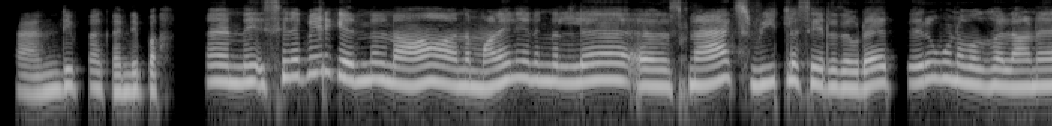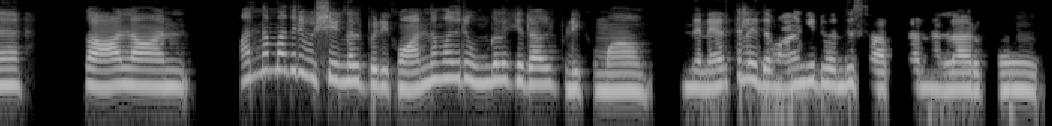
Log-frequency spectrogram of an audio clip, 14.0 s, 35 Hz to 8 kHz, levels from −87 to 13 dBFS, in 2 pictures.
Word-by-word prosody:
கண்டிப்பா, 175 +6 -3
கண்டிப்பா. 165 +1 -1 0.4
அ - - -1 0.2
நெ 235 - +3 0.2
சில 290 +1 -1
பேருக்கு 345 -4 0
என்னன்னா, 245 -4 +2 0.3
அந்த 200 -1 +1
மழை 210 +5 +3
நேரங்கள்ல 245 -4 +1 0.4
அ - - +4 0.2
ஸ்நாக்ஸ் 220 +5 +1
வீட்ல 240 +3 0
செய்றத 195 -3 +1
விட, 190 +2 +2 0.2
தெரு 235 +4 -1
உணவுகளான 200 -4 +1 0.7
காளான் 200 0 +3 0.5
அந்த 345 +8 -3
மாதிரி 385 -2 +1
விஷயங்கள் 240 -4 0
பிடிக்கும். 185 -3 +1
அந்த 230 +6 +1
மாதிரி 275 -1 0
உங்களுக்கு 245 +1 0
எதாவது 215 -1 +1
பிடிக்குமா? 170 -2 -1 0.4
இந்த 190 0 0
நேரத்தில 255 +7 +1
இத 200 - +2
வாங்கிட்டு 220 +2 +1
வந்து 210 +2 +1
சாப்பிட்டா 185 +1 -3
நல்லாயிருக்கும். 175 0 +1
210 Hz, 145 wpm, -22 LUFS, 190-245 Hz, 0.7 s, அ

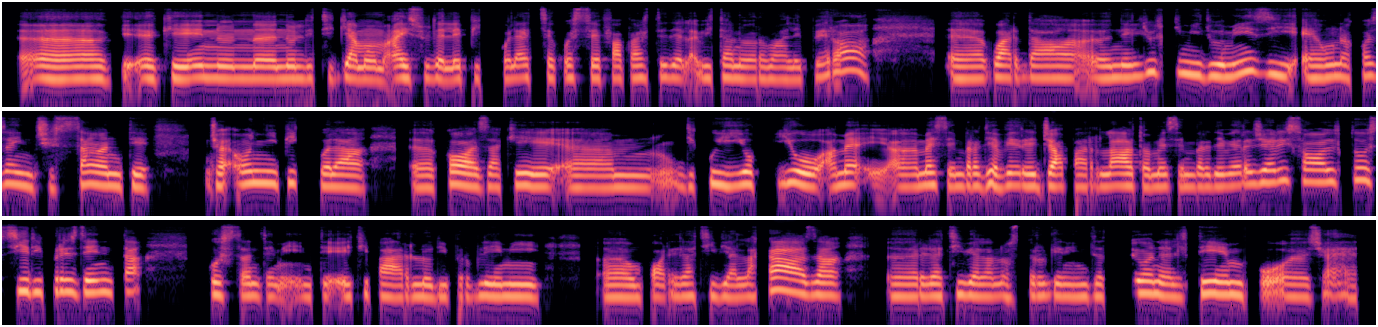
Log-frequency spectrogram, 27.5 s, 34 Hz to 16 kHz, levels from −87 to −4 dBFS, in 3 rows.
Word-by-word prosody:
uhm, 185 -1 +3
che 190 -1 0
che 190 +1 +3
non 185 -1 0
non 185 0 +3
litighiamo 180 -1 0
mai 185 +3 +3
su 190 +1 -7
delle 180 -1 +1
piccolezze, 190 +2 -5
queste 190 +1 -3
fa 185 0 -2
parte 195 +1 -4
della 190 -2 -2
vita 195 +1 -3
normale 180 -2 -3
però, 260 +10 -1 0.5
ehm, 185 -1 -1
guarda, 190 -1 0
uhm, 185 0 0
negli 200 +3 0
ultimi 255 -2 -1
2 210 0 +3
mesi 240 0 0
è 190 - -1
una 200 +1 0
cosa 220 +2 -3
incessante; 205 0 0 0.4
cioè, 205 -2 +2
ogni 235 0 +2
piccola, 200 -5 0 0.3
uhm, 185 0 -1
cosa 205 -4 +4
che, 195 -1 +2
ehm 185 +3 -3
di 195 0 -8
cui 220 -4 0
io 225 +1 +4 0.2
io 230 -5 +5
a 190 - 0
me 220 +1 +2
e - - -5
a 195 0 0
me 220 +2 +3
sembra 205 -1 -1
di 210 - +1
avere 200 0 +2
già 200 0 +5
parlato, 195 +1 +1
a - - +1
me 195 0 0
sembra 195 0 -2
di 200 - 0
avere 205 +2 0
già 250 +1 +2
risolto, 260 +1 0
si 255 0 0
ripresenta 240 0 +1 0.4
costantemente 190 -3 -3
e - - -1
ti 215 - -9
parlo 185 -1 0
di 180 +1 -5
problemi, 185 0 +1 0.4
uhm, 180 0 0
un 175 - -1
po' - - -3
relativi 190 0 -4
alla 180 +2 -2
casa, 225 -7 +6 0.3
uhm, 185 0 -1
relativi 195 +2 -1
alla 185 -1 0
nostra 190 +1 -5
organizzazione, 195 +3 0
al 180 -2 -3
tempo, 210 -2 +3
uhm, 185 -1 -2
cioè 175 +1 -6
195 Hz, 170 wpm, -23 LUFS, 185-215 Hz, 0.5 s, casa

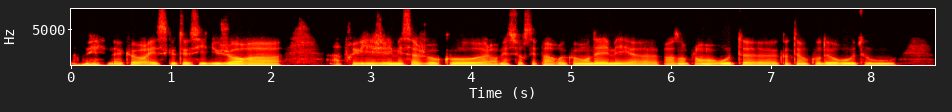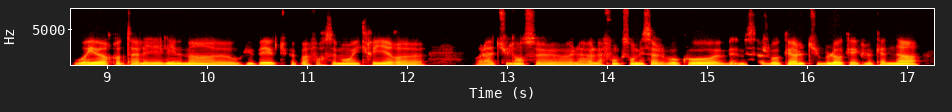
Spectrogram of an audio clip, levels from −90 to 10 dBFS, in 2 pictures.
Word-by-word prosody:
Ouais, 95 -7 -2
d'accord 105 +1 -1
et - - +1
est-ce 100 - -3
que 105 - 0
tu 105 - -3
es - - +4
aussi 100 +2 -1
du 100 0 +2
genre 105 +1 +4
à 95 -2 +2 0.4
à - - -11
privilégier 100 0 0
les 100 - +5
messages 100 0 +1
vocaux? 105 +1 +2
Alors 90 -2 -2
bien 90 - -2
sûr, 100 +3 -7
c'est - - -9
pas 95 - -2
recommandé, 100 +5 +2
mais, 100 -3 +3
heu, 90 -1 -2
par 95 - -5
exemple 95 -1 -2
en 100 -1 +3
route, 115 +3 +2
heu, 95 0 0
quand - - -6
tu - - -4
es - - +2
en - - 0
cours 100 - -2
de 100 - +1
route 105 +3 +2
ou 95 -2 -1 0.4
ou 100 - 0
ailleurs, 105 +2 +4
quand 105 - -1
tu 95 - -7
as 95 - 0
les 90 -1 0
les 95 +1 +2
mains, 100 +1 +2
heu, 90 -1 -2
occupées, 100 +4 -1
tu - - -18
peux - - -9
pas - - -5
forcément 95 0 -3
écrire, 105 +3 0
heu. 90 -2 -2 0.5
Voilà 95 +1 -4
tu 100 - -9
lances, 95 0 -3
heu, 90 -1 -2
la 90 +1 -3
la 95 -1 -3
fonction 100 +2 -3
messages 95 -1 0
vocaux 110 +4 +2
des 95 +1 -6
messages 95 -1 -8
vocal, 110 +5 +2
tu - - -10
bloques 100 +2 +3
avec 95 0 -3
le 95 - -3
cadenas 105 +8 +2
95 Hz, 245 wpm, -21 LUFS, 95-105 Hz, 0.5 s, les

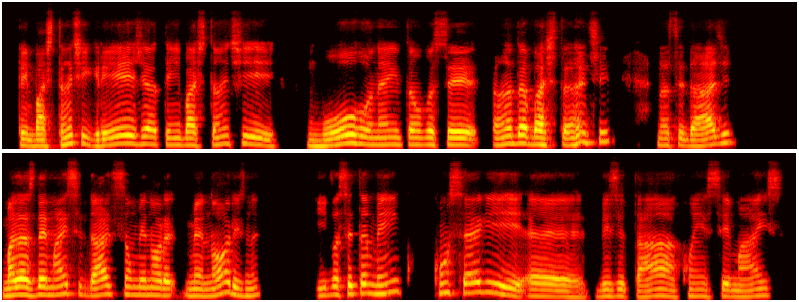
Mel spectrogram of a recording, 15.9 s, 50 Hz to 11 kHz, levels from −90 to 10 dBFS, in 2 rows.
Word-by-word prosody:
tem 140 -2 0
bastante 130 +8 0
igreja, 165 +4 +2
tem 150 0 -3
bastante 150 0 -1 0.3
morro, 155 +7 +3
né. 150 +1 -2
Então 155 0 -2
você 150 0 +4 0.2
anda 175 +5 +4
bastante 175 +7 +1 0.5
na 140 0 -5
cidade, 140 +8 -1 0.6
mas 155 +3 +4
as 170 -3 +9
demais 175 +2 +2
cidades 180 0 -2
são 180 - -4
menore 165 -2 0
menores, 155 +4 -1
né. 155 +2 -4 0.6
E 155 +1 -6
você 175 +2 0
também 205 +3 -1 0.3
consegue, 215 -7 -1
eh, 130 -4 0
visitar, 140 0 -3
conhecer 140 -1 -6
mais, 135 +4 -7
155 Hz, 110 wpm, -23 LUFS, 140-175 Hz, 0.6 s, as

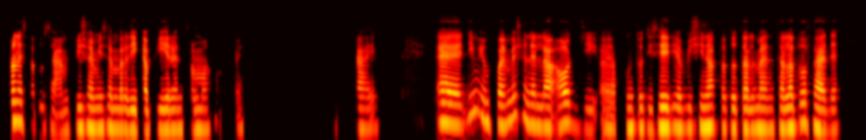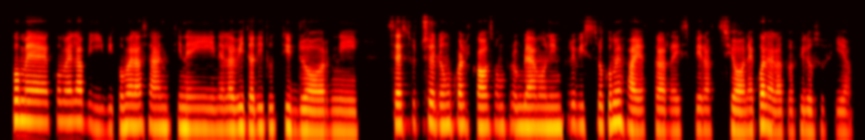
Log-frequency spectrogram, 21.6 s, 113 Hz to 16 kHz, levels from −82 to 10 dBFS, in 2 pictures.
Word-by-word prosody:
Non 220 - +9
è - - +2
stato 195 -3 -14
semplice, 175 +2 -3
mi 175 0 -2
sembra 175 -1 -1
di 165 0 +2
capire, 170 +1 +1
insomma. 170 0 -6 0.3
Okay. - - -18 1.4
Okay. 175 0 -4 0.7
Ehm, 205 -2 +6
dimmi 275 +2 -5
un 220 - -2
po', 200 +2 +4
invece 245 +6 -1
nella 190 -3 +4
oggi, 180 -5 +1
ehm, 90 -1 -6
appunto 180 - -5
ti 170 -1 -9
sei 185 +1 +6
riavvicinata 180 0 -1
totalmente 175 0 0
alla 180 +1 +5
tua 210 +3 -1
fede. 170 -3 +2 0.4
Come 220 -2 +4
come 220 -1 -2
la 220 0 +2
vivi, 175 -4 -12
come 185 +3 +1
la 190 0 +3
senti 180 -1 -3
nei 175 -1 -2
nella 175 +1 -1
vita 180 0 +1
di 180 +1 -2
tutti 180 +1 -8
i 175 - -1
giorni? 160 -1 -1 0.3
Se 200 0 +3
succede 200 0 -3
un 195 +1 0
qualcosa, 190 -1 +2
un 190 - -7
problema, 185 -1 +1
un 185 - 0
imprevisto, 195 +1 -4
come 210 +3 +2
fai 170 -4 +3
a 165 - -7
trarre 165 -1 -2
ispirazione? 165 0 -3
Qual 195 +3 +4
è 175 - +1
la 155 -1 -3
tua 155 0 -14
filosofia? 155 -1 -10
180 Hz, 165 wpm, -26 LUFS, 170-195 Hz, 1.4 s, Non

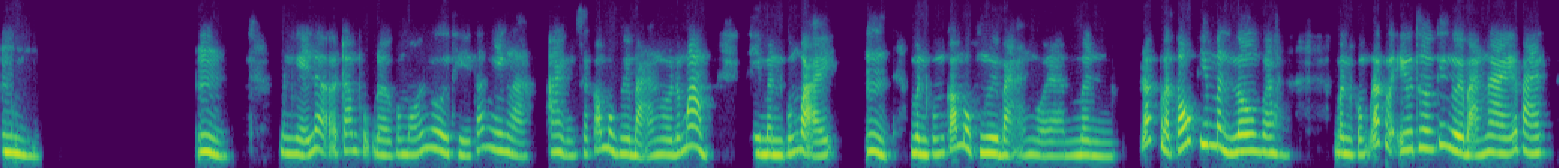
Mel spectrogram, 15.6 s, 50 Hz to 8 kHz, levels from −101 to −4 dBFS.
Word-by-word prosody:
Ừm. 230 -7 +2 1.6
Ừm, 245 -6 +2 0.5
mình 240 -2 -1
nghĩ 220 -1 0
là 290 +2 0
ở - - -4
trong 270 0 -4
cuộc - - -9
đời 215 -3 -2
của 225 - -7
mỗi 225 +3 -2
người 295 -5 +1
thì 210 -3 -4
tất 295 +3 -5
nhiên 275 -4 0
là 200 -3 -5 0.2
ai 255 -2 -1
cũng 210 -1 -7
sẽ 230 +2 -9
có 285 - -2
một 295 -2 +1
người 230 -1 +1
bạn 210 +1 -1
rồi, 220 - -1
đúng 235 +4 -1
hông? 335 -7 +3 0.5
Thì 235 - +2
mình 220 -1 +4
cũng 240 +4 -1
vậy 220 -2 +2 0.3
ừm, 265 -4 +2 0.3
mình 235 -2 +4
cũng 230 +1 -3
có - - +2
một 305 -5 -1
người 245 -1 +6
bạn, 220 0 -2
gọi 200 -1 -5
là, 200 0 -7
mình 205 -2 -1 0.3
rất 415 -2 0
là 265 - +3
tốt 365 +9 +5
với 370 - +6
mình 335 -8 +2
luôn, 265 +1 +5
và 245 -2 +1 0.6
mình 240 -3 +1
cũng 220 +2 -3
rất 400 +4 +1
là 285 - -1
yêu 285 - +1
thương 305 -1 +1
cái 360 - -1
người 270 -6 +5
bạn 225 0 +1
này 245 -2 +2
á 280 - -1
bạn. 245 -4 -1
240 Hz, 225 wpm, -22 LUFS, 220-275 Hz, 1.6 s, người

